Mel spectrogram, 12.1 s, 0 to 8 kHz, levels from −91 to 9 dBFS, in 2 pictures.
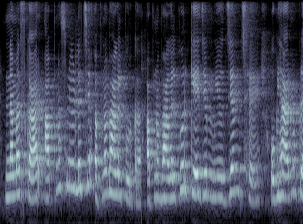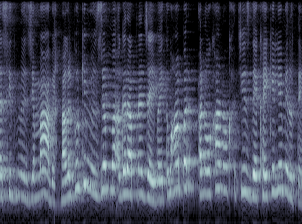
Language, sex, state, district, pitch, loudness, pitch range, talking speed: Angika, female, Bihar, Bhagalpur, 280 Hz, -17 LUFS, 245-325 Hz, 195 wpm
